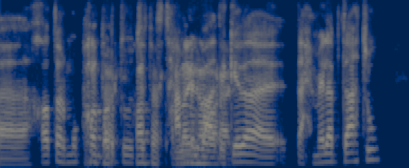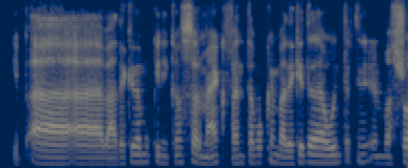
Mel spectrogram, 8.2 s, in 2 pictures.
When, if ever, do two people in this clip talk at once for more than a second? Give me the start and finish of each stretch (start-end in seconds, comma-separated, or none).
0.9-2.6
